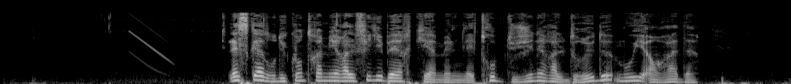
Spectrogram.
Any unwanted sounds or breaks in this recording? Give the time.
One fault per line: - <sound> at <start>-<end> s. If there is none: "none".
- chirp at 1.3-1.8 s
